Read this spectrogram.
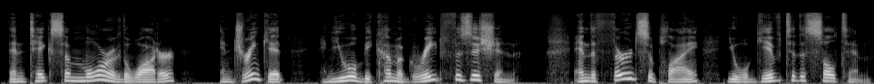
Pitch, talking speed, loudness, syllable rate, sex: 145 Hz, 185 wpm, -18 LUFS, 4.8 syllables/s, male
